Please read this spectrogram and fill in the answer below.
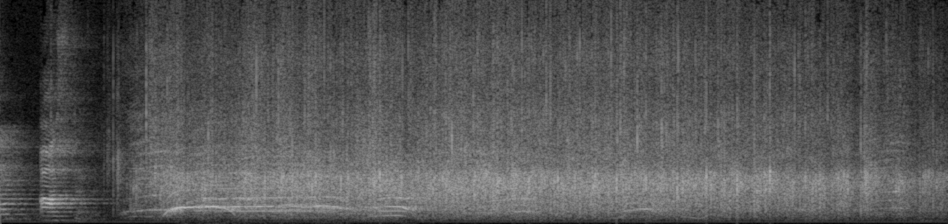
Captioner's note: applause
